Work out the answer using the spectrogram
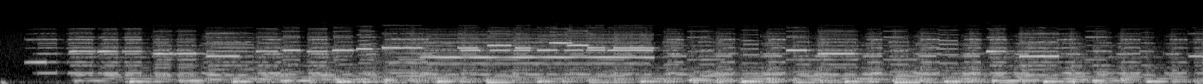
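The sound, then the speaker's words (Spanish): A barrel organ, the cranked street instrument called a cilindro, plays a bright, busy tune with layered melody and chords. The music starts abruptly and stays loud and steady throughout, with no talking. “Se llama cilindro.”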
